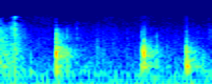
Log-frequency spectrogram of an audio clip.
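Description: A door opens and shuts, heard as three sharp wooden clunks at uneven intervals, fairly loud against a faint steady hiss, with no voices.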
